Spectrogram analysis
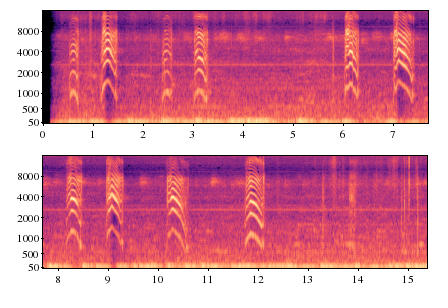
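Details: Domestic cat meowing, a series of clear, rising-then-falling harmonic meows repeated irregularly, some loud and drawn out, others short, over a steady low hum in the background.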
